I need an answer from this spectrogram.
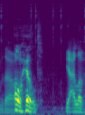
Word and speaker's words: Hild: Oh, Hild. Yeah, I love Hilda. Or just Hild. I try not to pronounce it as Hilda because it ends up sounding like Hilda when I say it.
